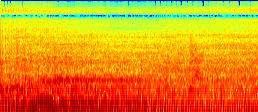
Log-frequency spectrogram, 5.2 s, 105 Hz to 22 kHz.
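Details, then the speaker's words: Ford 2600 tractor after a valve adjustment, freed stuck valve: steady low idle with an even beat of about four per second and only faint tapping under the valve cover, much quieter than before. Normal idle. "sounded much quieter so these are pretty noisy but you hear a little bit of tapping ignore ignore that whatever that noise is but you hear a little bit of tapping under the Val cover but not like it was before"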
